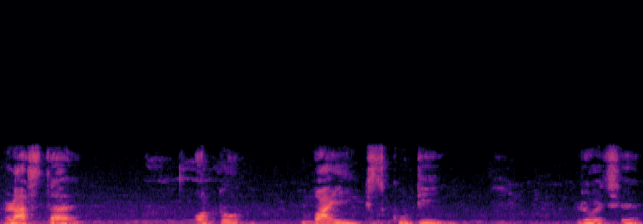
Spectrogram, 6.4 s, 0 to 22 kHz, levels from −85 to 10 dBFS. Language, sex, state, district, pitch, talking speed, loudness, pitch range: Bengali, male, West Bengal, Purulia, 150 Hz, 45 wpm, -22 LUFS, 140-165 Hz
